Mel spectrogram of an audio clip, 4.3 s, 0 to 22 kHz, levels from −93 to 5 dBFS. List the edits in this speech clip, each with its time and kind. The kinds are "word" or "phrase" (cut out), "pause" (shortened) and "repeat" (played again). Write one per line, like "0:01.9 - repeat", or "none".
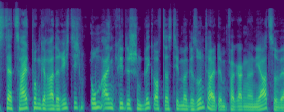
none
